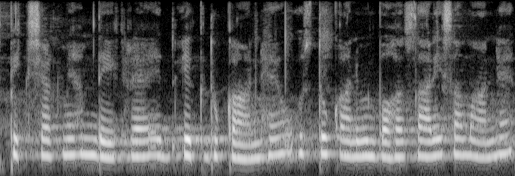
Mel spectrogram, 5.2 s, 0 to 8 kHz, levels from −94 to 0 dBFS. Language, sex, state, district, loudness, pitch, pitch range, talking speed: Hindi, female, Bihar, West Champaran, -18 LUFS, 240 Hz, 225-250 Hz, 185 wpm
